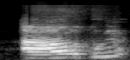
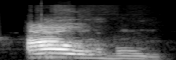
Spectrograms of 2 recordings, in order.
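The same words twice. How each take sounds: First: Said in the usual way. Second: Álbum with a loud, punched first syllable; Álbum, loud opening beat, falling away; stress on first syllable. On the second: Shown as a demonstration. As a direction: hit the AL of Álbum hard, let the end fall. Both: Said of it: "a sílaba mais forte é a penúltima".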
